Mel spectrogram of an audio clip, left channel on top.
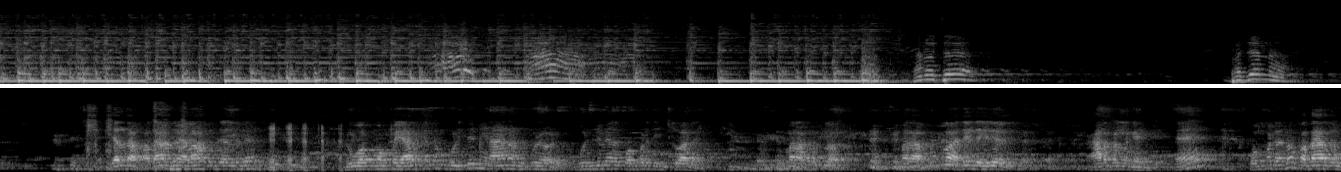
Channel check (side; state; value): both; different; correlation 0.00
